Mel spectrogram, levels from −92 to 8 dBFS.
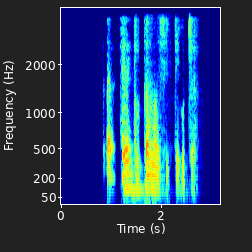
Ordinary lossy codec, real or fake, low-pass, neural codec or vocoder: AAC, 24 kbps; fake; 3.6 kHz; codec, 16 kHz in and 24 kHz out, 0.6 kbps, FireRedTTS-2 codec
